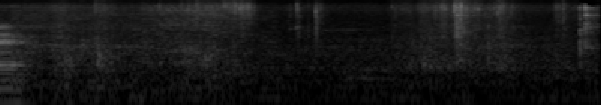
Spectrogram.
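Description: Scraping freshly ironed soft base-prep wax out of the groove of a Nordic ski: a scratchy hiss for about two seconds, then a few short scrapes near the end.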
